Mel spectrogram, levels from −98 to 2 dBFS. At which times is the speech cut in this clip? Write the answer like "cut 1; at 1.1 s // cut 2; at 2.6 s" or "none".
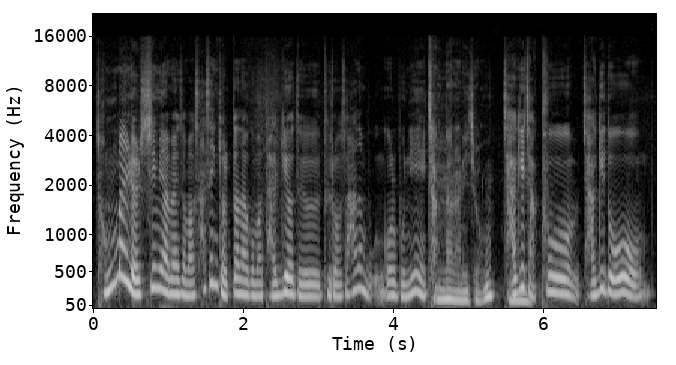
none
